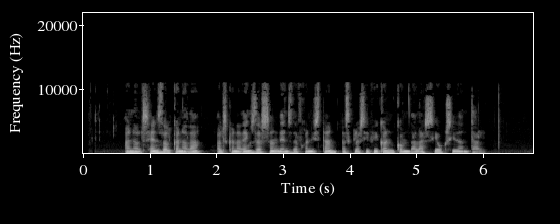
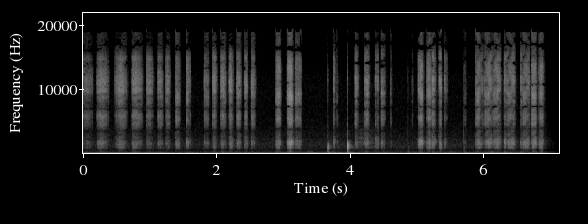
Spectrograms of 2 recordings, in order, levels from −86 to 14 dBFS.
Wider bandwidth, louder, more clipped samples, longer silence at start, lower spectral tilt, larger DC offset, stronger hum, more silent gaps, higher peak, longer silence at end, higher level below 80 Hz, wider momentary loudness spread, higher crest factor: second, 11.5 kHz vs 19.5 kHz; first, -22 LUFS vs -33 LUFS; neither; first, 0.65 s vs 0 s; first, -5 dB/octave vs 1 dB/octave; neither; neither; neither; first, -6 dBFS vs -12 dBFS; first, 0.75 s vs 0.2 s; second, -72 dBFS vs -50 dBFS; about the same, 8 LU vs 10 LU; second, 16 dB vs 24 dB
